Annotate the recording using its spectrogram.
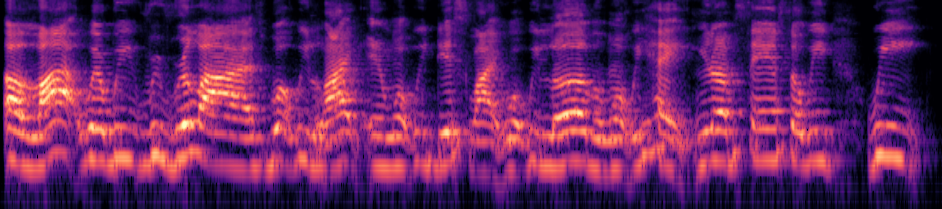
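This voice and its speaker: A lifestyle vlogger in her thirties, stuffy from a cold, answers viewer comments in a casual chat and talks frankly about dating, laughing often. Her voice is medium-pitched and sharp, at a moderate pace.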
